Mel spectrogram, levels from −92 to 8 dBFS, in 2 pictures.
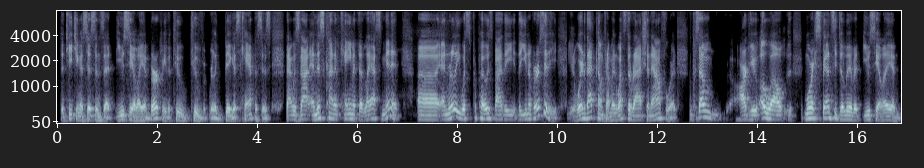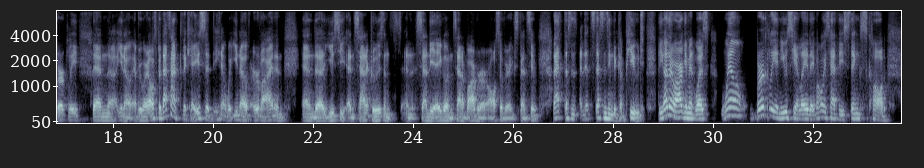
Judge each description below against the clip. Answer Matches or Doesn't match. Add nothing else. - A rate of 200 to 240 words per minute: Matches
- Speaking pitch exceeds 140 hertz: Doesn't match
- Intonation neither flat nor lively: Matches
